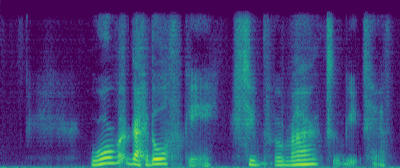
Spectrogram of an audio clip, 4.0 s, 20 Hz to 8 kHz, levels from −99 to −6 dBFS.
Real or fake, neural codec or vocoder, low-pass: fake; autoencoder, 22.05 kHz, a latent of 192 numbers a frame, VITS, trained on many speakers; 7.2 kHz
